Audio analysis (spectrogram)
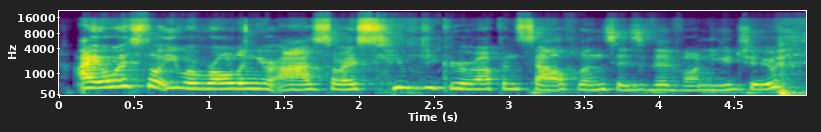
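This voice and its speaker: A woman with a New Zealand accent, fairly high-pitched and fairly quick, with ordinary pitch variation and music in the background. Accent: New Zealand, heard by some as South African. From New Zealand (Auckland). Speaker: plant content creator. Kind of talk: live Q&A chat. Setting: home livestream. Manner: casual, rambling with fillers.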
